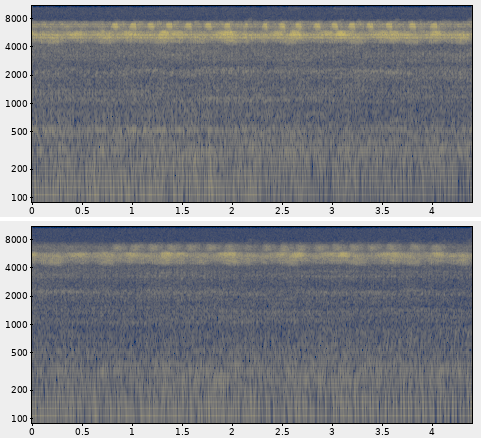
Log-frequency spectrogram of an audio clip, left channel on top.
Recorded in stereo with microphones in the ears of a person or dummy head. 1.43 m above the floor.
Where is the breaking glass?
No breaking glass in this recording.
